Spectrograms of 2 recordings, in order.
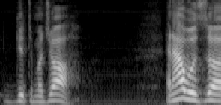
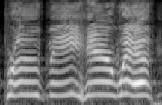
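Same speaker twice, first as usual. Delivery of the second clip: loud, slow "Prove me herewith" with herewith dropping; booming slow quote; 12 semitones higher, 13 dB louder, much slower than usual. Acted. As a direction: thunder God's words to the church. Preacher quoting God loudly.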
